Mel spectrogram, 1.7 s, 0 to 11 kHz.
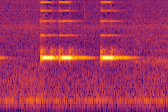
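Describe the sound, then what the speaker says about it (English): A kitchen timer being set beeps three times, two quick tones close together and then a third after a short pause, clear and close over a faint low hum in a quiet home kitchen. "I'll probably set 5-hour timer"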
